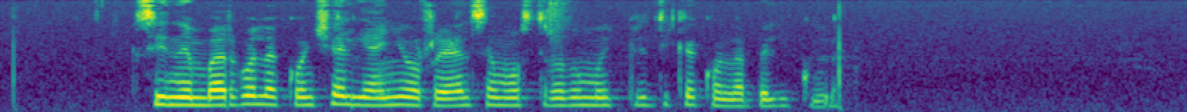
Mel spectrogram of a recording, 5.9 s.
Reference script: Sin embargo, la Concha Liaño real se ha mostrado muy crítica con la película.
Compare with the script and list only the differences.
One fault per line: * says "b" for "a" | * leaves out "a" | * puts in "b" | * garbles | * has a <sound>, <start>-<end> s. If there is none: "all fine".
all fine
